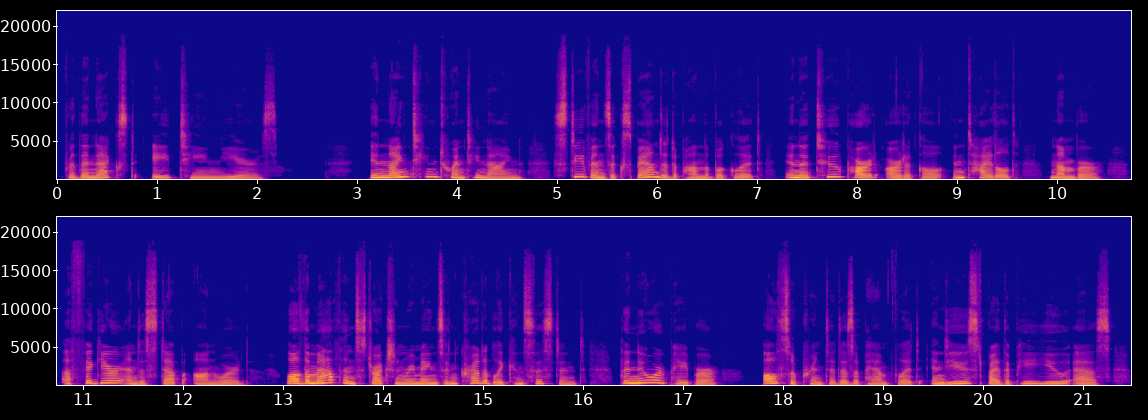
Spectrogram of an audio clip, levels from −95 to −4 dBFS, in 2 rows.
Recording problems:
muffled; slightly; fading above 2.5 kHz

